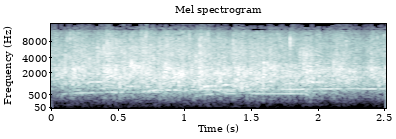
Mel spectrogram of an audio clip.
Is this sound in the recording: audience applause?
yes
